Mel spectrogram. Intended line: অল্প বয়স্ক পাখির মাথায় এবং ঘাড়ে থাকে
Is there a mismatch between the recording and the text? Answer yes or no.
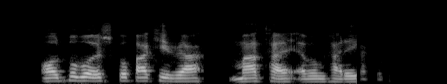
no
